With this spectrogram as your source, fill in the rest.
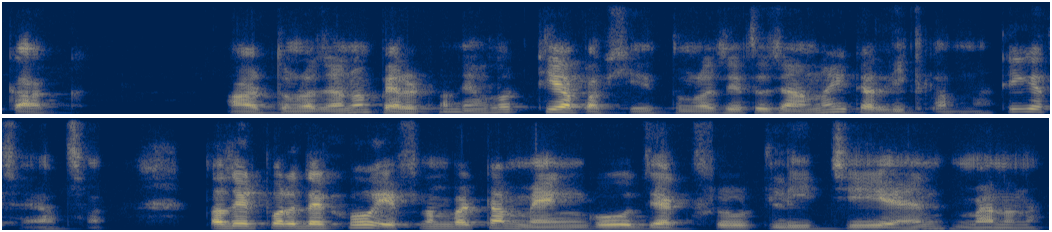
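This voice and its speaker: Bangladeshi teacher quizzing his class. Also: mid-range voice. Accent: Bangladeshi Bengali. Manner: asks students questions and answers them himself. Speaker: English teacher. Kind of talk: online class lecture. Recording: slightly dull lo-fi recording.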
